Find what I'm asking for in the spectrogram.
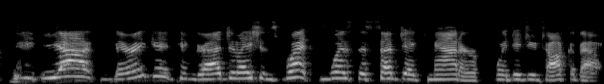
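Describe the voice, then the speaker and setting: A woman hosting a talk show in a high, bright voice. She is effusive and enthusiastic, quick to praise her guests and move to the next question. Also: muffled recording. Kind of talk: casual show chat.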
